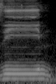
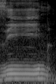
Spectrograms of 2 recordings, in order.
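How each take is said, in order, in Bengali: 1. "j" উচ্চারণে জিব দাঁত ছোঁয়। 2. "j" উচ্চারণে জিব দাঁত ছোঁয়।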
